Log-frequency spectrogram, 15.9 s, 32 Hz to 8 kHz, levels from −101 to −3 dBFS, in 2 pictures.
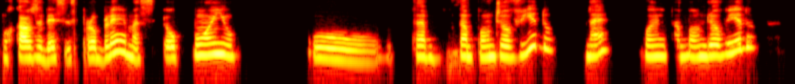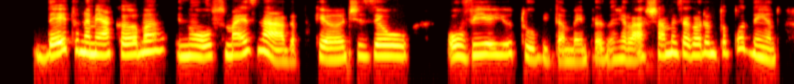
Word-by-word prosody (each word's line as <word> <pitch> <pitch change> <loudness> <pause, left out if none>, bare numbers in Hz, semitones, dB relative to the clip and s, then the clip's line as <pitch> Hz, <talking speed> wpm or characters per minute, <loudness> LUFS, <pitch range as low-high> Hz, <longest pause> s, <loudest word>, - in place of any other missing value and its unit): por 180 - -11
causa 180 0 +7
desses 170 -1 -2
problemas, 180 +1 0
eu 180 0 0
ponho 220 -1 +2 0.7
o 160 - -3 0.3
tam 195 -3 -2 0.2
tampão 195 -2 0
de 200 0 -2
ouvido, 295 - -1 0.3
né, 205 +8 -1 0.3
ponho 200 -1 -2
o - - -7
tampão 195 -1 -5
de 210 - +1
ouvido, 245 +11 0 0.8
deito 235 - +4
na 250 -2 +5
minha 220 -1 +6
cama 250 +6 +2
e 200 - -8
não 205 0 -2
ouço 205 +3 -1
mais 230 +7 +2
nada. 155 - +5
Porque 190 - -4
antes 195 +5 0
eu 205 -1 +2 0.4
ouvia 215 +3 +1
YouTube 200 -7 -6
também 150 -3 -6
pra - - -6
d - - -11
relaxar, 200 +6 +2
mas, 245 -1 -1
agora 220 0 +1
eu - - 0
não 240 - 0
estou 250 +1 -8
podendo. 220 - -5
205 Hz, 155 wpm, -25 LUFS, 180-230 Hz, 0.8 s, causa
